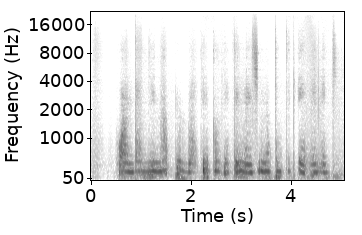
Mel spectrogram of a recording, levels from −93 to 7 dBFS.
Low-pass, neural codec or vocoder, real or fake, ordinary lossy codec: none; codec, 44.1 kHz, 0.9 kbps, DAC; fake; none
